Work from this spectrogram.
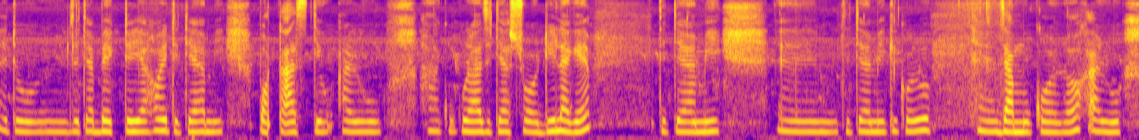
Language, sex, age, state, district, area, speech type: Assamese, female, 30-45, Assam, Charaideo, rural, spontaneous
